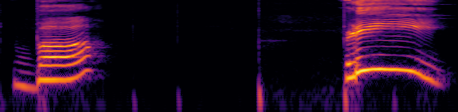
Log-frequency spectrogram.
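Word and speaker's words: बारी: इस 'दा' के नीचे एक बिंदु है। तो हम इसका उच्चारण कैसे करेंगे ? रा . और इसमें एक लंबा 'ई' स्वर चिह्न जोड़ा जाता है। इसीलिए हम इसे 'री ' कहेंगे।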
